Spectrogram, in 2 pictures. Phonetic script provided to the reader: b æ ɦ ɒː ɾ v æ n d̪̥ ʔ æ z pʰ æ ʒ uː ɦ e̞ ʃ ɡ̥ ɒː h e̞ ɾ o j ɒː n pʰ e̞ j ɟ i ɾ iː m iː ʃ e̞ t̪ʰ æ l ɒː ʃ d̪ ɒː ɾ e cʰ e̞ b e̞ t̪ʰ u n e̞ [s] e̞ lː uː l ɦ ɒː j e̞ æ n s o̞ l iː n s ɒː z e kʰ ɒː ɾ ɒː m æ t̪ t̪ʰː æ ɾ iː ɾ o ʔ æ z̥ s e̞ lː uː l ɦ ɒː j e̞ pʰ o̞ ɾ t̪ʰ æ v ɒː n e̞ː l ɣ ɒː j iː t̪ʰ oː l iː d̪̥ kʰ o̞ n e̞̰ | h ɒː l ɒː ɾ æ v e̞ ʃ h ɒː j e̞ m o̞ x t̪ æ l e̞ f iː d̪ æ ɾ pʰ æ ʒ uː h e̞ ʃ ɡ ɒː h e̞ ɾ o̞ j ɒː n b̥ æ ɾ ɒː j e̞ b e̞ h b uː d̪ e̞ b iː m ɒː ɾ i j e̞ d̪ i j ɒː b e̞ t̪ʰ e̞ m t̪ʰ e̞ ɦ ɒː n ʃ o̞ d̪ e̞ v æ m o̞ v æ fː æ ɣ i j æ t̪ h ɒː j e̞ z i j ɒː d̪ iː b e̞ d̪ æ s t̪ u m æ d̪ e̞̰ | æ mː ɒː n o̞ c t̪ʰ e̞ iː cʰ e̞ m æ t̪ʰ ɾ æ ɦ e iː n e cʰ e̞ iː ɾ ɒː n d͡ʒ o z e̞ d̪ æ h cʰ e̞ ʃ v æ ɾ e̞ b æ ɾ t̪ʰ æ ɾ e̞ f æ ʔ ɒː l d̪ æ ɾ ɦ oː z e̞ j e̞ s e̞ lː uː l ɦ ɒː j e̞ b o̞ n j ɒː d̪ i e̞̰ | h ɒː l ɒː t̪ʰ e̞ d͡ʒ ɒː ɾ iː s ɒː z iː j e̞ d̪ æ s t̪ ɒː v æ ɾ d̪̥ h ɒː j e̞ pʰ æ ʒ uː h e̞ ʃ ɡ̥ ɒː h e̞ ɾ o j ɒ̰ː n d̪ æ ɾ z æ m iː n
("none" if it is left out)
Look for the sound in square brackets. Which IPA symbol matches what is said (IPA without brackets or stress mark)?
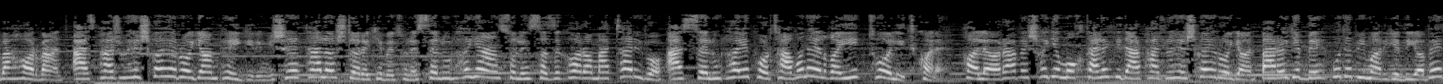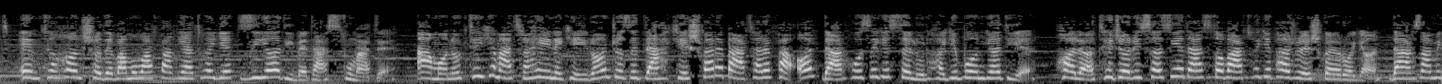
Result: s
